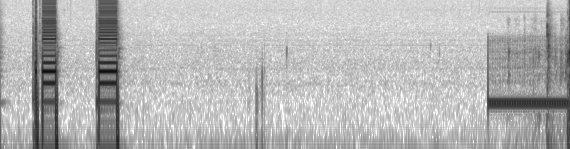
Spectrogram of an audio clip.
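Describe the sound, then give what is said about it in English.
An outgoing phone call ringing: two short, loud, buzzy rings in quick succession, then near-silence, before a steady electronic line tone with faint hiss comes in near the end. “Calling DJ the Barber.”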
